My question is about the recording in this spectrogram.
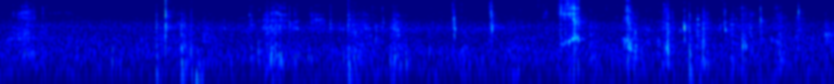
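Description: A person chewing and biting into chicken wings, with irregular clicks and smacks of the mouth. The loudest comes about seven seconds in.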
